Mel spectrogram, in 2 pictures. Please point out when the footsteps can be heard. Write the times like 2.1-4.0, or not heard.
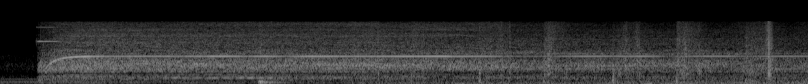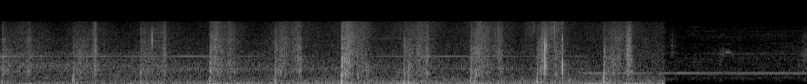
3.5-14.8.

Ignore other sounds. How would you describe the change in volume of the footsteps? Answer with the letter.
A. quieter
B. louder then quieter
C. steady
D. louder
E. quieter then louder
D.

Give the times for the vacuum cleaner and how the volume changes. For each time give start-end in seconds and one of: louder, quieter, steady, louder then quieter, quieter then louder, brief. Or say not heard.
0.0-16.1 quieter.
